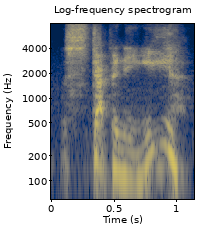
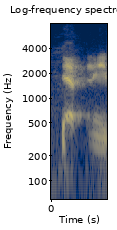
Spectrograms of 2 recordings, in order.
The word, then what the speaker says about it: Stepney: Yeah, I know him, and I also know Stephanie, and I also know. Stepney, by the way. I'm sorry. It's Stepney. That's what I said, Stephanie. No, it's Stepney, not Stepney. You pronounced it wrong, Scotsman.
